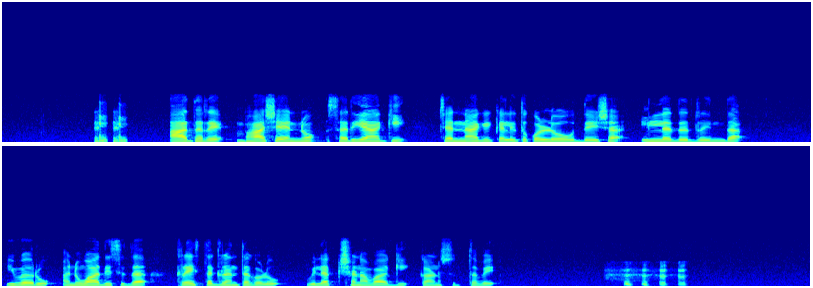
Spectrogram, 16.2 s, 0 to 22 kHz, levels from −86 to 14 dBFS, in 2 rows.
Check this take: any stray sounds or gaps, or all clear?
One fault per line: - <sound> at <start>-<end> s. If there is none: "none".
- laugh at 0.9-1.3 s
- laugh at 14.1-15.0 s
